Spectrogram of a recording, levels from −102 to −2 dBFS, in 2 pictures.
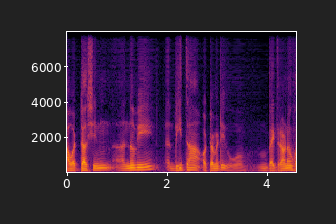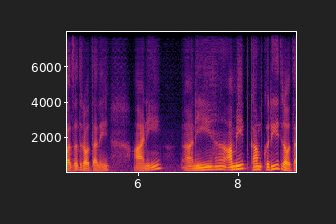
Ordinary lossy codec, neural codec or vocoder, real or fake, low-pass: none; codec, 16 kHz, about 1 kbps, DyCAST, with the encoder's durations; fake; none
